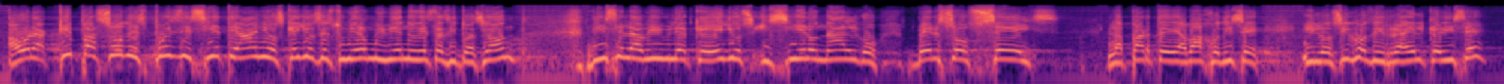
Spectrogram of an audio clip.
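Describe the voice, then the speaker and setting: Very high-voiced preacher. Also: male voice, measured pace. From Mexico. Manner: emphatic, with many rhetorical questions to the listeners. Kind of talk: sermon.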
